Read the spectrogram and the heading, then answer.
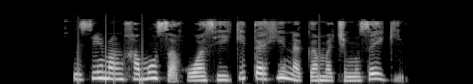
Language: Puno Quechua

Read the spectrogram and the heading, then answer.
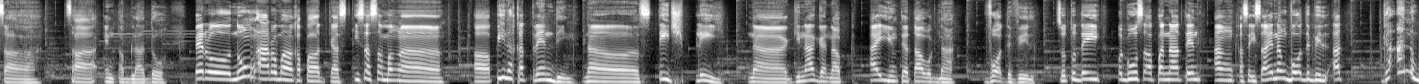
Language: Filipino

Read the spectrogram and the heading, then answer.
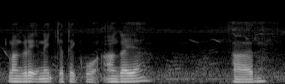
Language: Santali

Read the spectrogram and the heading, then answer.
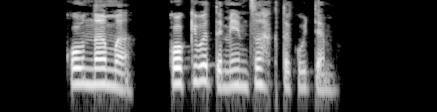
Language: Copainalá Zoque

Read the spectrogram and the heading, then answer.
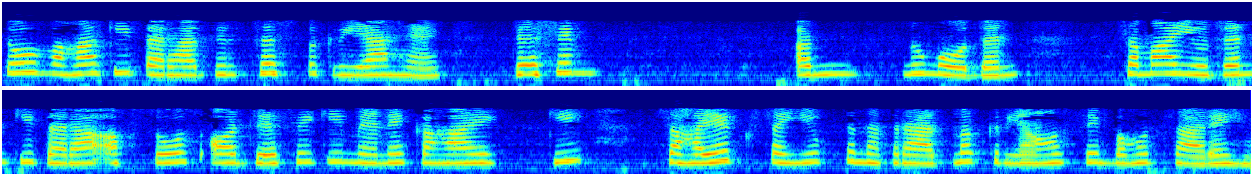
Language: Hindi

